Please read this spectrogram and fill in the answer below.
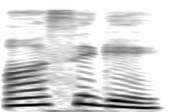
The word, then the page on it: ಆಸೆಗೆಯ್: āsegey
